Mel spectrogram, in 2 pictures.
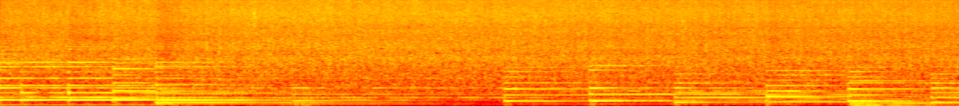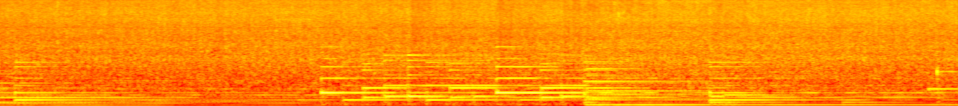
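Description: Slow, gentle piano music, with single notes struck and left to fade and deep bass notes that change every few seconds, laid over a soft steady rush of falling water.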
